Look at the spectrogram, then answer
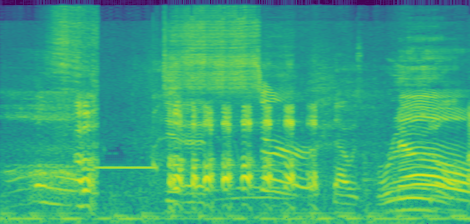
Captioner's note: beep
